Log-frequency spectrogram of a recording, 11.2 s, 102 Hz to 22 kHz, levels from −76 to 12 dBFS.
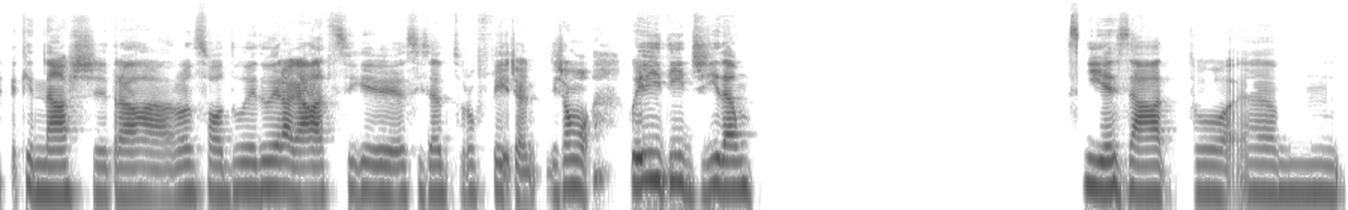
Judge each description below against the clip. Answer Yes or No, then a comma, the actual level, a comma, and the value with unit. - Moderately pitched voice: Yes, medium, 165 Hz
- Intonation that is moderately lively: No, narrow, 1.6 semitones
